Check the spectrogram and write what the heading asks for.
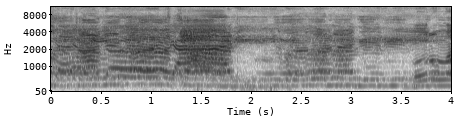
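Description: Group of women and a girl singing a Marathi devotional abhang together, with a short break between sung phrases about halfway through.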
